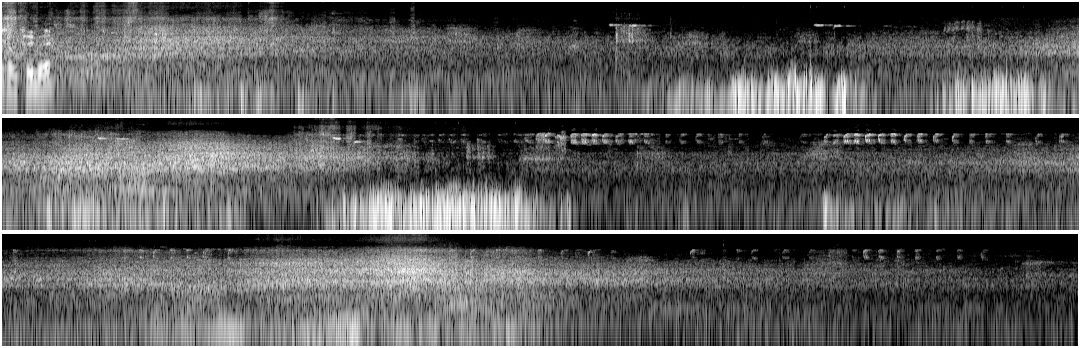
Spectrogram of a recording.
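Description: Outdoor construction-site ambience with wind buffeting the microphone in several low gusts through the first half, and a broad swell of traffic noise rising and fading twice.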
